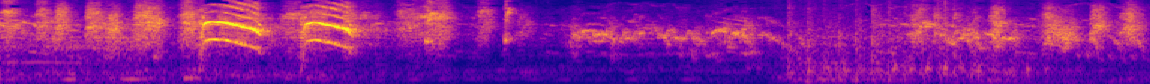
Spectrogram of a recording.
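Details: Parrots chirping while feeding, sharp downward-sweeping squawks and quick chirps early, then a busier tangle of overlapping chatter with some lower rustling noise.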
